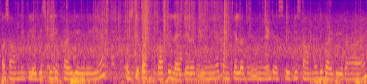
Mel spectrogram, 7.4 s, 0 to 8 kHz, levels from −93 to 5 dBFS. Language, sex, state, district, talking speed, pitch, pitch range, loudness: Hindi, female, Chandigarh, Chandigarh, 220 wpm, 200 Hz, 190-210 Hz, -19 LUFS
